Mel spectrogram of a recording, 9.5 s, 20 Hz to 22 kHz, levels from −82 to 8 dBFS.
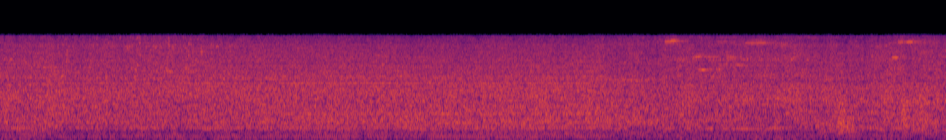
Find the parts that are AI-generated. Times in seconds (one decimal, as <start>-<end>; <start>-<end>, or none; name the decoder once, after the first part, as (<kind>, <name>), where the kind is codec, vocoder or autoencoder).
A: none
